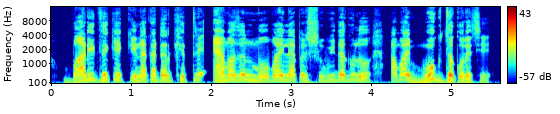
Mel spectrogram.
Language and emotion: Bengali, surprised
